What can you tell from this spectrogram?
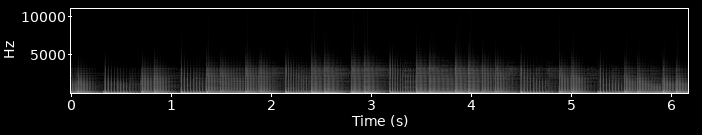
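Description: Electronic music with a steady drum-machine beat, synthesizer notes and a strong bass.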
